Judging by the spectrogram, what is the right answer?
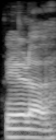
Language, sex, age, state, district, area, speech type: Urdu, male, 45-60, Bihar, Gaya, rural, spontaneous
